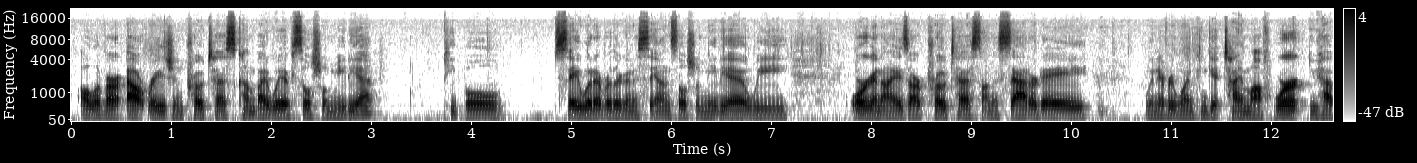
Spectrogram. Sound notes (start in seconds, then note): none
